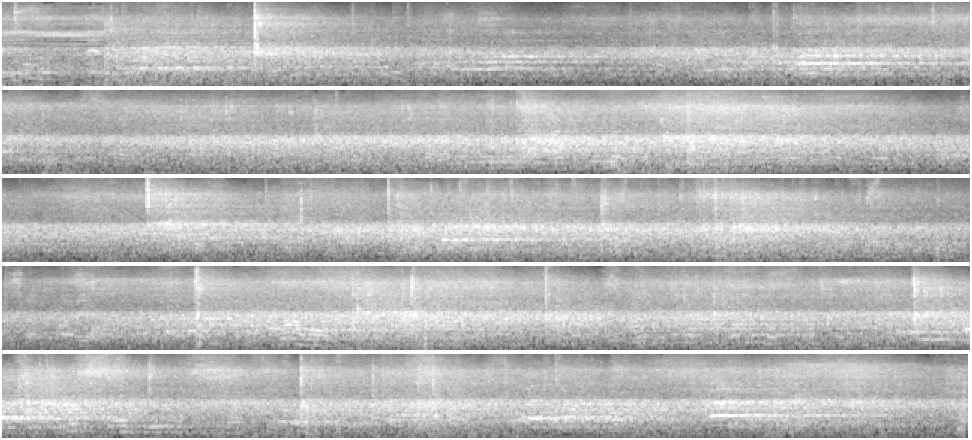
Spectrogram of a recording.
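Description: Live ice hockey play in an echoing arena: a steady wash of on-ice noise, with indistinct shouts and voices of players and onlookers and an occasional sharp clack of stick or puck.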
